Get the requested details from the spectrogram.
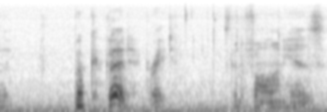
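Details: Woman with a brain lesion describing a test picture, with pronounced difficulty producing even single words. The finding is severe Broca's aphasia, mainly affecting speaking.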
